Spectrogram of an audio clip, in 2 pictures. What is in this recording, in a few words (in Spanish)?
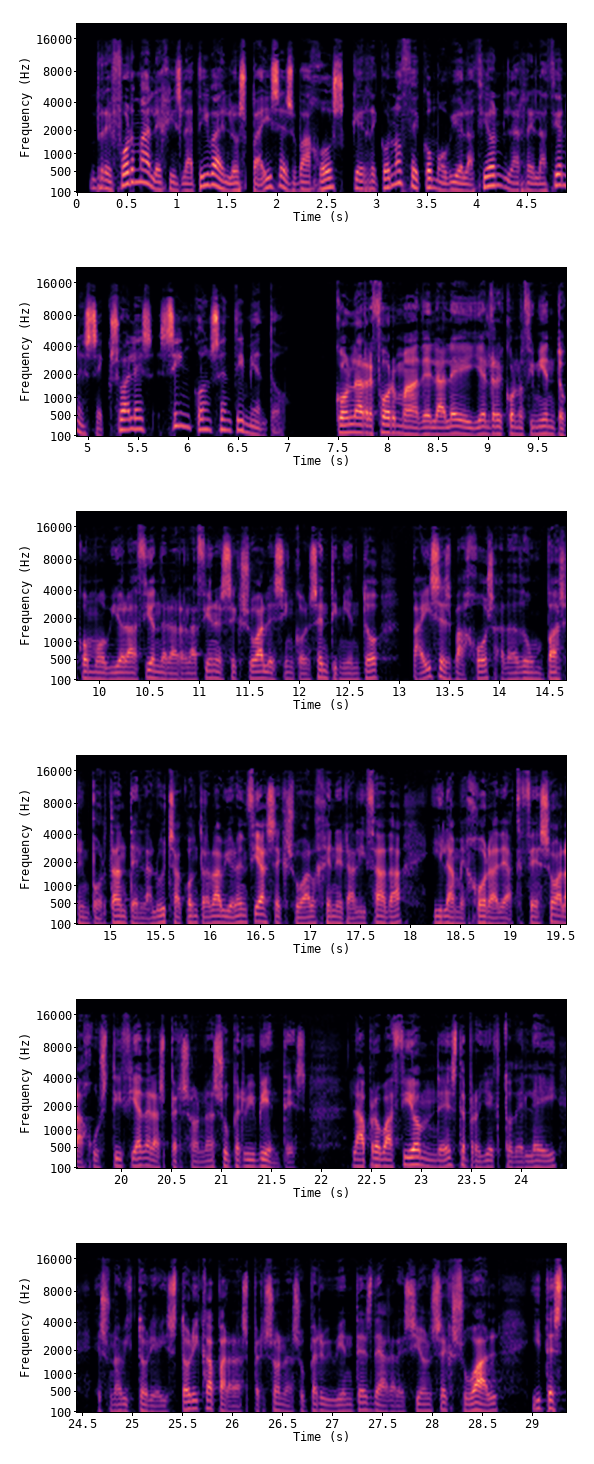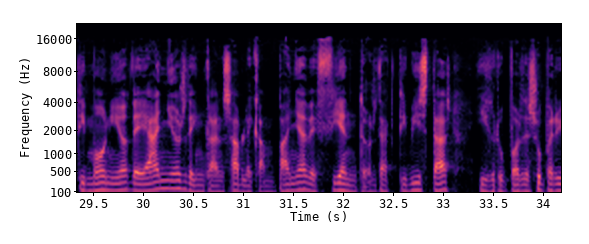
informativo; paises bajos ley violacion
